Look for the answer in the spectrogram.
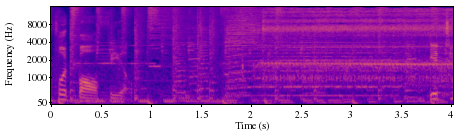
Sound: sprayer whirring

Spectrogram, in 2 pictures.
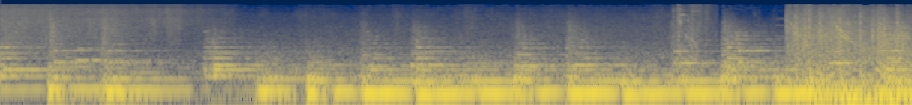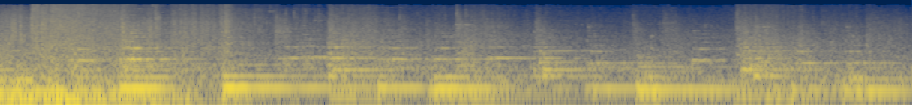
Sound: explosion

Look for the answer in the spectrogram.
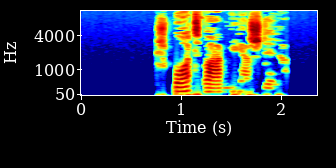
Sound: fast Pronunciation

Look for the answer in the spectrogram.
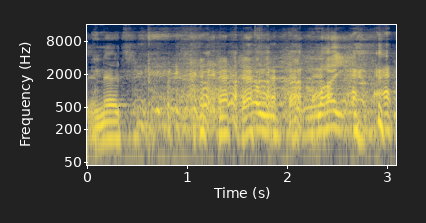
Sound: everyone laughs

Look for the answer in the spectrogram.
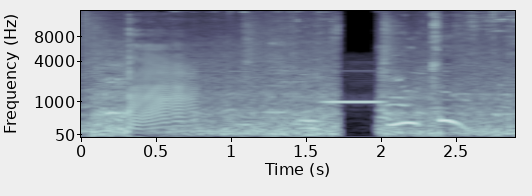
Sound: farting

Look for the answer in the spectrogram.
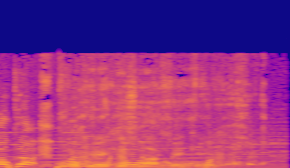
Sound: Starlow starts vomiting; Starlow continues vomiting

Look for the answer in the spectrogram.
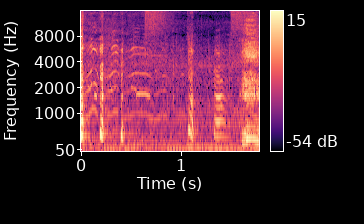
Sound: laughing

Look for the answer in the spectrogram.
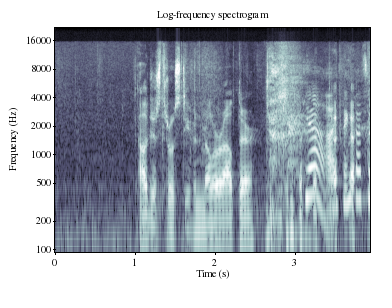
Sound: laughter

